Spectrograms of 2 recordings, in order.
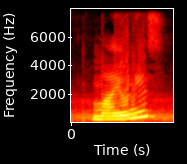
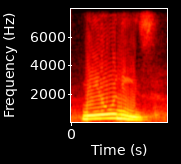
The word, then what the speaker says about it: mayonnaise: Mayonnaise? No, the correct pronunciation is mayonnaise.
